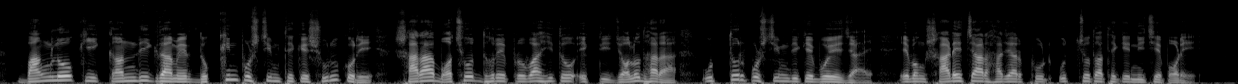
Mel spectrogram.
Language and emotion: Bengali, neutral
